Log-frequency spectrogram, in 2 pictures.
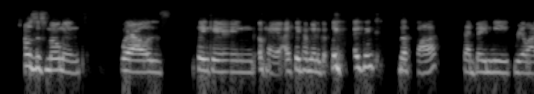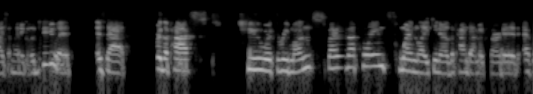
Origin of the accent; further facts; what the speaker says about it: Gaithersburg, Maryland, United States; also born or lived in Frederick, Maryland / New York; I am from Gaithersburg, Maryland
